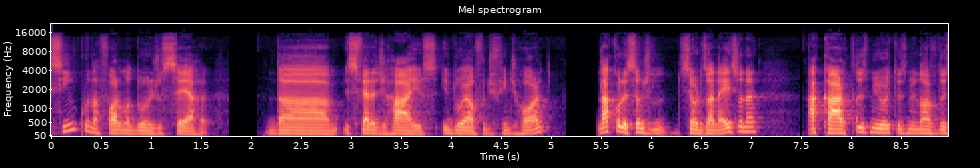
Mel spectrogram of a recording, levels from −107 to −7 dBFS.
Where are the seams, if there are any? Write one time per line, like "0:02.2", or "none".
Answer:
0:05.3
0:06.8
0:08.0

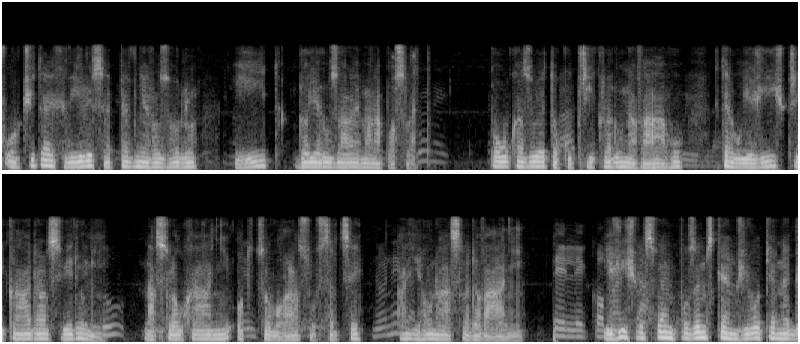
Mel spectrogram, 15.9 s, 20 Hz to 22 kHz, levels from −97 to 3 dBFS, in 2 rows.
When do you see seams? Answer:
0:04.9

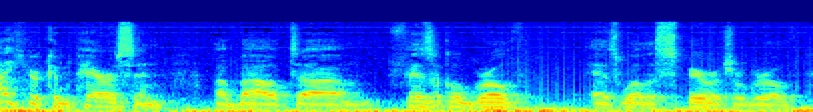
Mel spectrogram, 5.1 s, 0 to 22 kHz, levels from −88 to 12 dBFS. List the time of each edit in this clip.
none

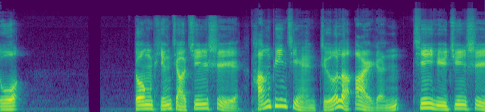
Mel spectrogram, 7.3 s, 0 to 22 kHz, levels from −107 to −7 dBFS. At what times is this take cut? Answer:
0:03.7
0:06.1

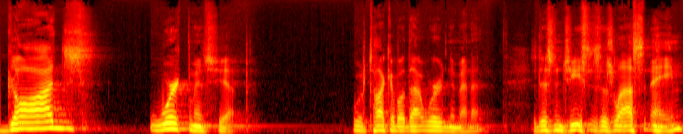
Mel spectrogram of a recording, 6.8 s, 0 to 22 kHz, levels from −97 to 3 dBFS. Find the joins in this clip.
0:05.3

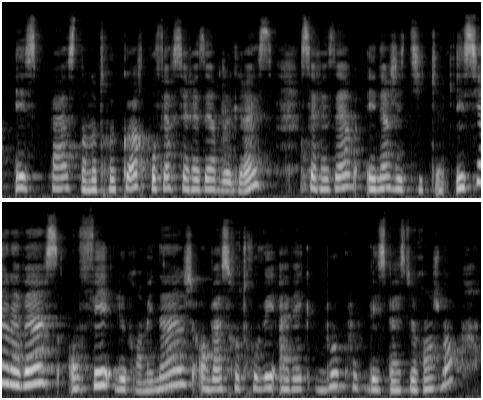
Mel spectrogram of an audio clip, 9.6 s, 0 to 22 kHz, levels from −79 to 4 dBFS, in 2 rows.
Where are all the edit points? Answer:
0:03.0
0:04.5

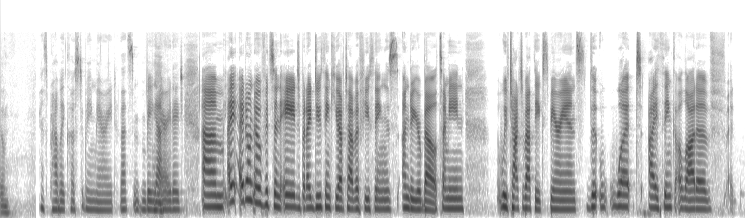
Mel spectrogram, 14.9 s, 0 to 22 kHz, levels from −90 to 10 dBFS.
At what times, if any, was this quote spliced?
0:04.5

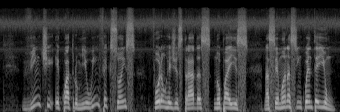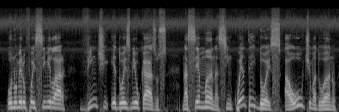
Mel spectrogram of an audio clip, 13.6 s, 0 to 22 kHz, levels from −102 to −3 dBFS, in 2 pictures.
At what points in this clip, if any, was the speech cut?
0:06.9

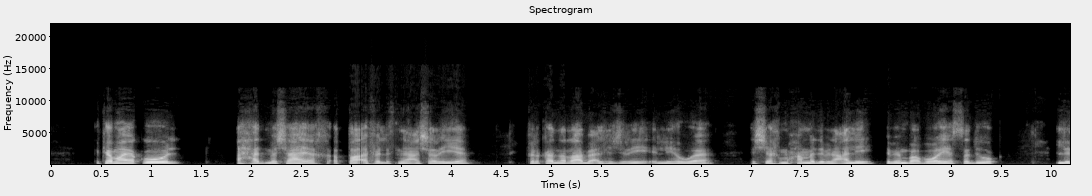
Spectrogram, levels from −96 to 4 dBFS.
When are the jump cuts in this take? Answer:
none

